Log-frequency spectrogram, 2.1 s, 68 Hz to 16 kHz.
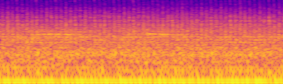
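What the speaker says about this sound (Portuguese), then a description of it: "Ligou o motor" A farm vehicle's engine in Farming Simulator 22 idles steadily after starting, a constant low, even drone with a faint knocking pulse and no talking.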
